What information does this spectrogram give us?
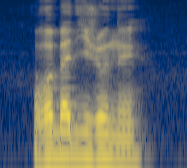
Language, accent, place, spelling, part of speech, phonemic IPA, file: French, France, Lyon, rebadigeonner, verb, /ʁə.ba.di.ʒɔ.ne/, LL-Q150 (fra)-rebadigeonner.wav
- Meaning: to smear or whitewash again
